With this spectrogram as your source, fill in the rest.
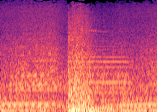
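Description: A car crashes into another car with a loud thud.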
